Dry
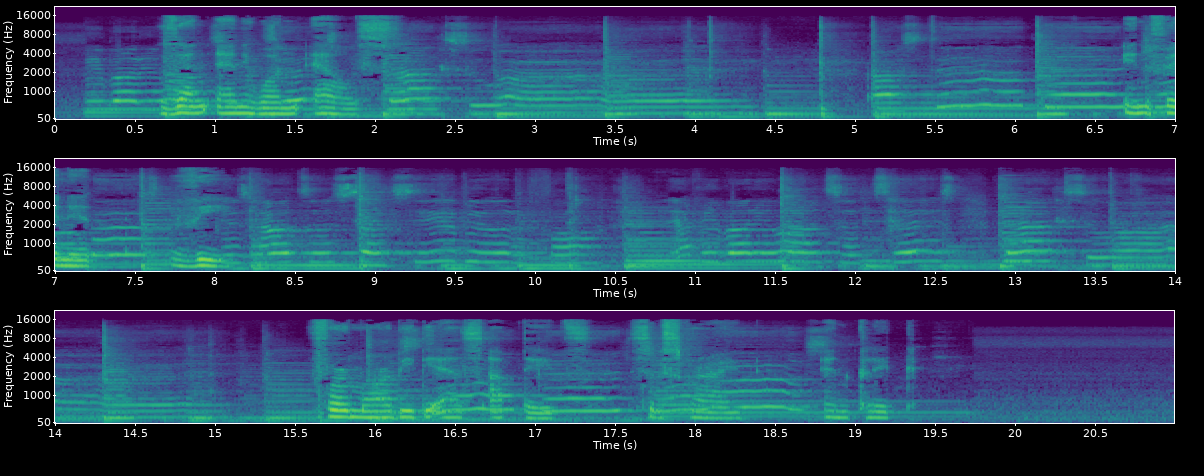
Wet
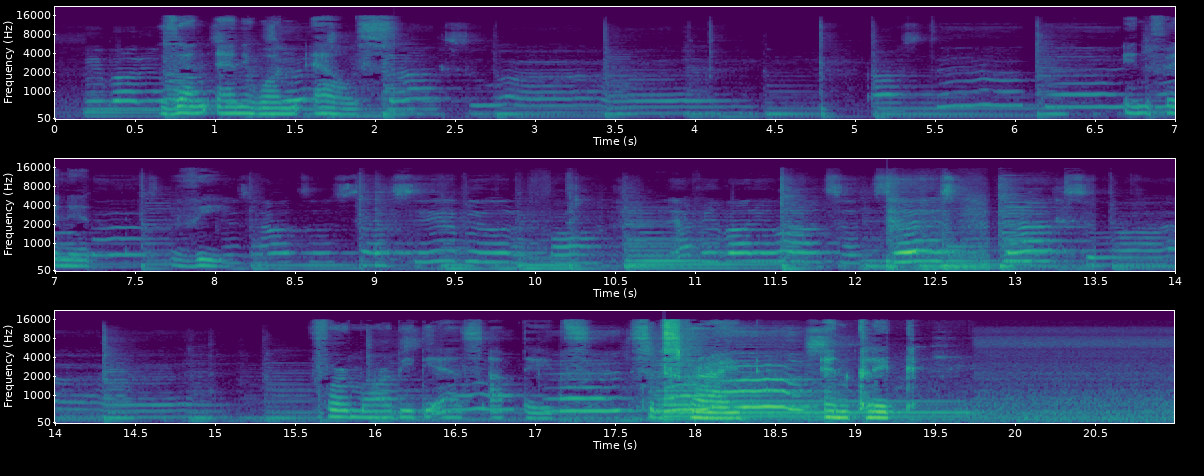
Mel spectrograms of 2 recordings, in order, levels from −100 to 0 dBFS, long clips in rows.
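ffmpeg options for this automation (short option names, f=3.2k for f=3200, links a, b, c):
-af "asetnsamples=n=441:p=0,asendcmd='2.12 volume volume -19dB;9 volume volume -9dB;12.19 volume volume 2.5dB;12.83 volume volume -6.5dB;13.49 volume volume -14.5dB;17.15 volume volume -5dB;17.8 volume volume 4dB',volume=-13dB"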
